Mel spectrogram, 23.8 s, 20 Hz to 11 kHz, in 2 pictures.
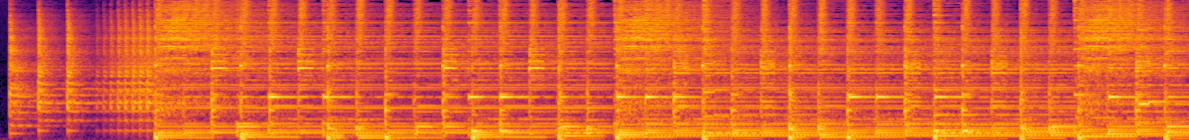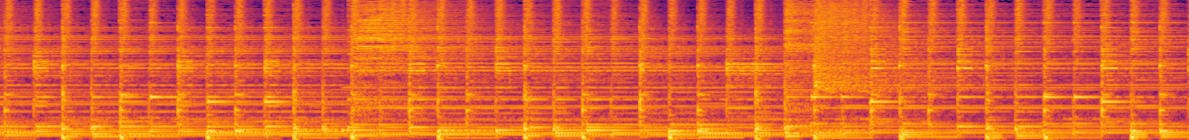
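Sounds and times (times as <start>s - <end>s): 
Latin ballad rhythm: 1.5s - 23.7s.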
